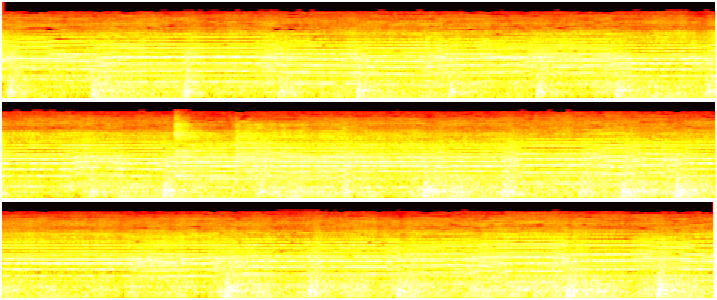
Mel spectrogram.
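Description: Military pipe band playing: bagpipes carry a melody over their steady drone, with a drum beating about once a second underneath.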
